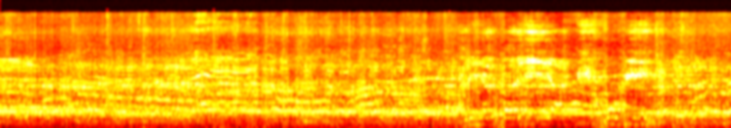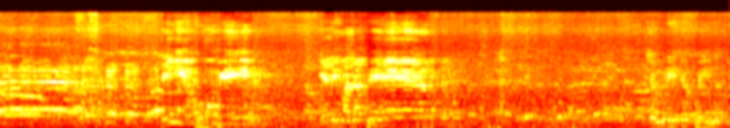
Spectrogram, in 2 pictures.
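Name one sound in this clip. A man recites a mournful chant loudly through a microphone and loudspeaker.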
